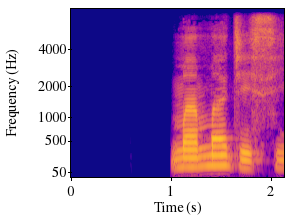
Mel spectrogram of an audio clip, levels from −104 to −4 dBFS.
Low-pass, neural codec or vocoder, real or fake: 7.2 kHz; none; real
